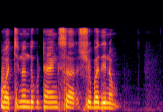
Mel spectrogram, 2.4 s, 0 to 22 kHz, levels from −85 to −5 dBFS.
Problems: none marked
